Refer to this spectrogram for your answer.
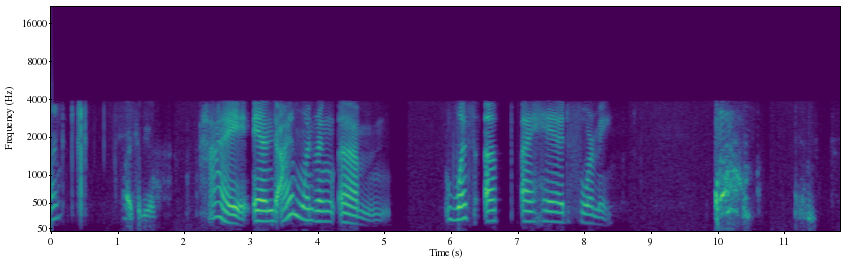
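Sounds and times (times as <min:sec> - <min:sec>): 
speech: 0:00.0 - 0:00.2, 0:01.1 - 0:01.7, 0:02.3 - 0:05.1, 0:05.9 - 0:08.5, 0:10.0 - 0:10.6, 0:11.2 - 0:11.5
person coughing: 0:10.0 - 0:10.6.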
